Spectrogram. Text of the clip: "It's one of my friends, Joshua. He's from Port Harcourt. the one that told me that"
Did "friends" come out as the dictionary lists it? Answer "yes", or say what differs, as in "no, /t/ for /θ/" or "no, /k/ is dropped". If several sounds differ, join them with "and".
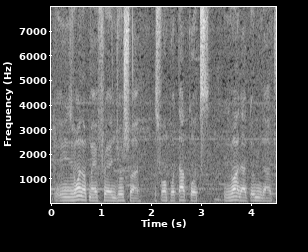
no, /z/ is dropped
